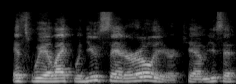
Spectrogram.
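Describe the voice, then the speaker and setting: A man with a fairly high pitch and an animated tone. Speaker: podcast host. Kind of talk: casual chat. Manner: fast.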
